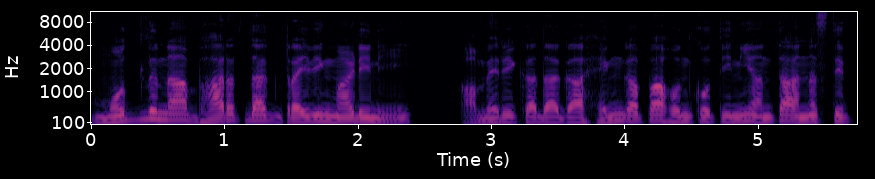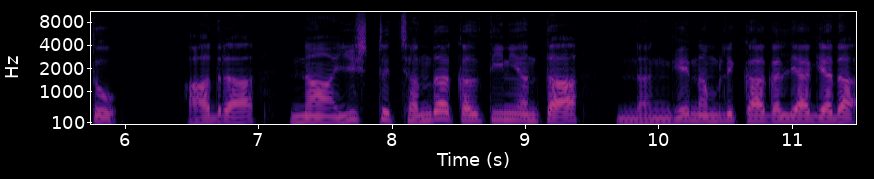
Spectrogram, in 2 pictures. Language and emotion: Kannada, surprised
